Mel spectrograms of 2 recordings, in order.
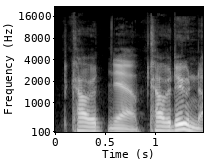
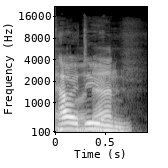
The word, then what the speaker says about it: Cara Dune: Cara Dune. I said it right this time. – Yeah, Cara Dune.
